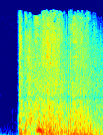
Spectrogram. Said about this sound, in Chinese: 爆炸声太大了。天神朝天堂的城墙看过去，大吼：“ 哎哎，这下面过于喧哗！” 炸药掀起了滚滚黄尘，一下子天昏地暗。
